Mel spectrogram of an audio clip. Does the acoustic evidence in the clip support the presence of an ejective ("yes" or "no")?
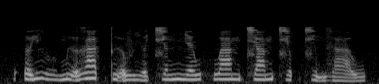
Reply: no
